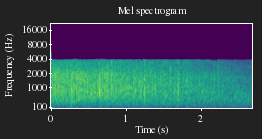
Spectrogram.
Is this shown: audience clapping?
yes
